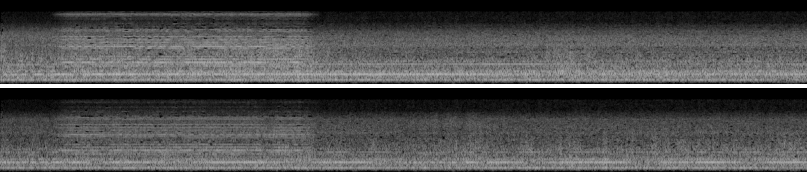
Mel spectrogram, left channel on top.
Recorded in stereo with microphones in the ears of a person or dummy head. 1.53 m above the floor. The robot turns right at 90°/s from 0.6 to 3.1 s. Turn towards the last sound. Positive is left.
No sound to turn to.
